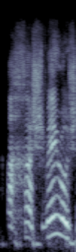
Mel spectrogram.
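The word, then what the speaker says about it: Ahasuerus: some of these things some of the names i'm going to use the hebrew pronunciation because the english is so hard ahashverosh is easier to say than shueirus all right our toxins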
